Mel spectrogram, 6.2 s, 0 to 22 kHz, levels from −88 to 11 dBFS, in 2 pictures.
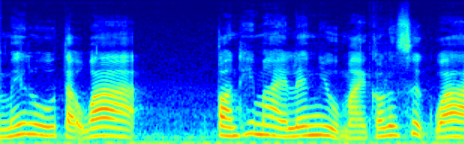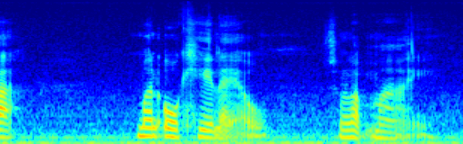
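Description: Nothing in this recording trips any alarms; there are no technical faults to point to anywhere along it.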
